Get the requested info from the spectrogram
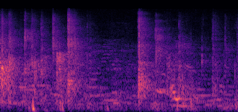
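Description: A group of children clapping, the applause dying away to a few scattered claps.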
